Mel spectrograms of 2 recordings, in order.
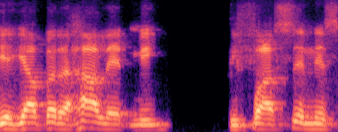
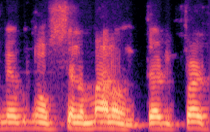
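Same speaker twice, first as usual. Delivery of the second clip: usual speaking voice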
